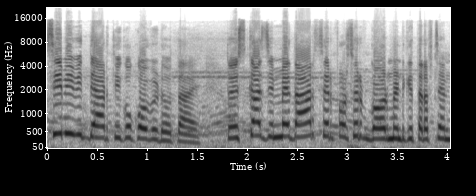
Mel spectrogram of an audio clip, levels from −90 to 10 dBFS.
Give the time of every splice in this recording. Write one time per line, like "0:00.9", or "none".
none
